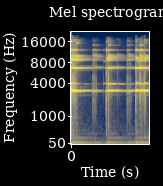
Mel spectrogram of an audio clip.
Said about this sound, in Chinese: 一阵奇怪的铃声。从石柱塔的深处传了出来。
